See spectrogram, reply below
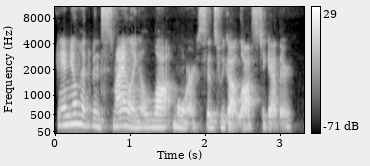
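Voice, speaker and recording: Reading a children's story at a moderate pace, a woman narrates with plenty of expression. Her voice sits on the low side.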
